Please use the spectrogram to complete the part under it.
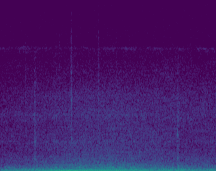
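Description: A car reversing slowly during a driving test manoeuvre, a steady low engine rumble at idle-level revs with a slight swell, close and continuous, no voices.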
